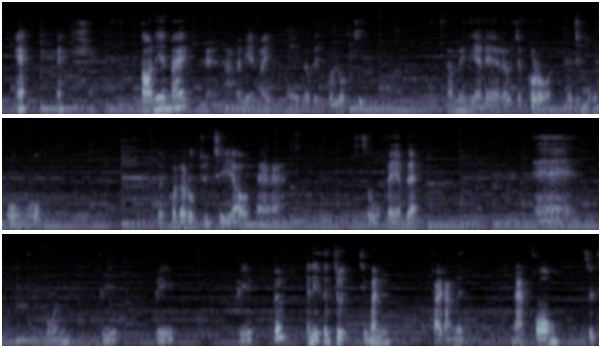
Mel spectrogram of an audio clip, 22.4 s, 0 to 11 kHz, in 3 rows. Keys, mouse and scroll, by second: 1.2 click, 2.4 click, 5.2 click, 5.6 click, 5.8 click, 6.0 click, 6.2 click, 7.3-8.1 drag, 9.0-9.9 drag, 12.3-13.9 drag, 15.1 click, 16.0 click, 17.2 click, 20.0 click, 22.2 click.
